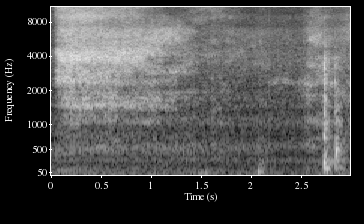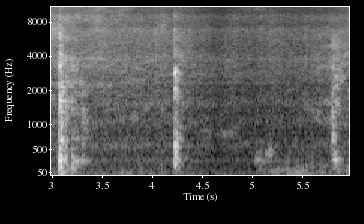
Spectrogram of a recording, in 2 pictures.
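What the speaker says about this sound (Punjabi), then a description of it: "ਗੰਡੇ ਗੰਡੇ ਆਪਾਂ ਭੁੰਨ ਲਾਂਗੇ" Chopped onions frying in a pan with already browned ginger and garlic: a loud hiss at the start that fades into a low sizzle, broken by a few sharp scraping clatters of stirring, with no talking.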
